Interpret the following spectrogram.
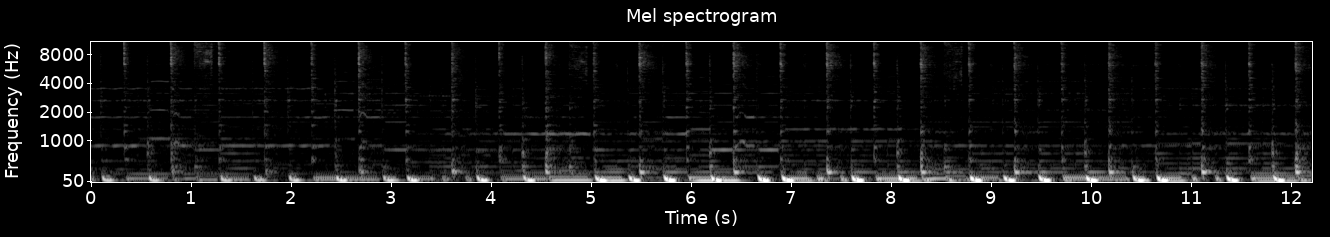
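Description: Recorded music with a steady beat and heavy bass, played back through a pair of Bose 701 Series II floor-standing speakers, whose deep bass is being demonstrated.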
